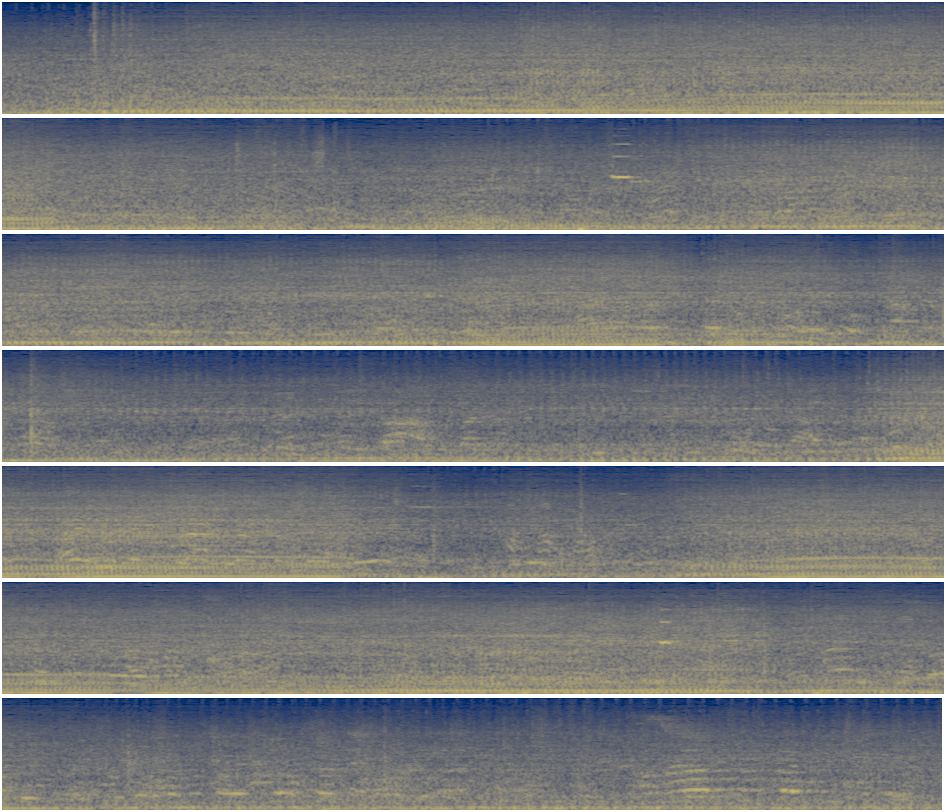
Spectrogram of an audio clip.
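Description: Shineray scooter engine running steadily, its pitch rising and falling a few times as it is revved and ridden.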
